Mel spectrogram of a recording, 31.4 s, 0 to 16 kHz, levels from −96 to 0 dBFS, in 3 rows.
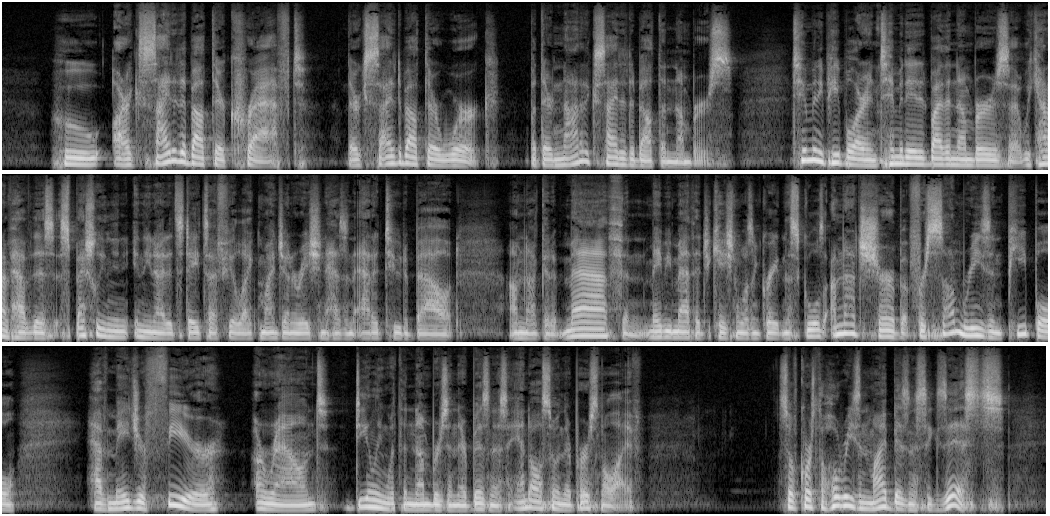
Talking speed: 180 wpm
